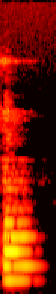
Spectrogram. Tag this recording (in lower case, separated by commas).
wind instrument, music, musical instrument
